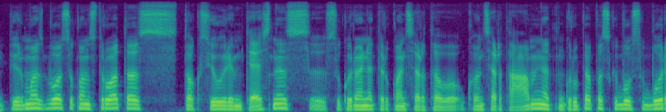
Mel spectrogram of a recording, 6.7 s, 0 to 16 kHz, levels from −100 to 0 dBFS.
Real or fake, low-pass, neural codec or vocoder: real; 14.4 kHz; none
